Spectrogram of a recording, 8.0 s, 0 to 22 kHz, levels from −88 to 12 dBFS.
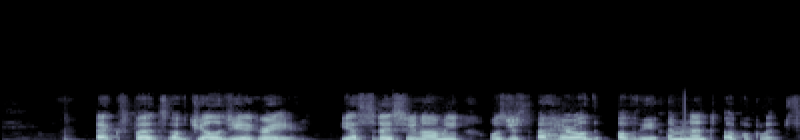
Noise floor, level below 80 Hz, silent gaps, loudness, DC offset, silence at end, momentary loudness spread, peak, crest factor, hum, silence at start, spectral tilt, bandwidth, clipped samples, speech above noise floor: -69 dBFS; -54 dBFS; none; -18 LUFS; under 0.1%; 0.25 s; 9 LU; -2 dBFS; 16 dB; none; 0.65 s; -4.5 dB/octave; 7.4 kHz; under 0.1%; 52 dB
